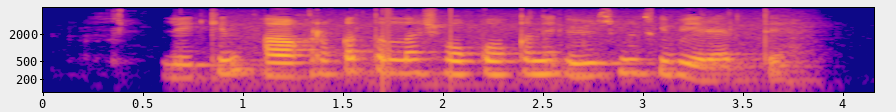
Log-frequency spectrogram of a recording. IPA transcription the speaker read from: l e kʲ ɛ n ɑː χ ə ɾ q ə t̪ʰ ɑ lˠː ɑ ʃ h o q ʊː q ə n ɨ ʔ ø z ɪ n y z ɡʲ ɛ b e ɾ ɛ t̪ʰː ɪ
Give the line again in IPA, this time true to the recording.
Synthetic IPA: l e kʲ i n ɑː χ ə ɾ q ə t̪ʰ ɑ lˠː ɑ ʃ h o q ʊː q ə n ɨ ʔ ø z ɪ m y z ɡʲ ɛ b e ɾ ɛ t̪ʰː ɪ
